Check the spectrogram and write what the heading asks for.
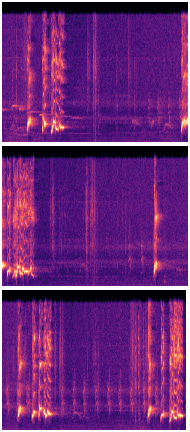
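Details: Red-whiskered bulbul, voice training session, repeating short phrases of bright, fluty warbles, some phrases doubled, spread across pauses of one to two seconds.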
